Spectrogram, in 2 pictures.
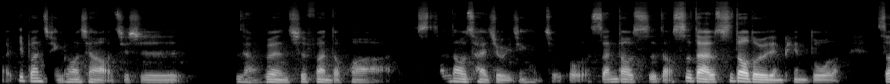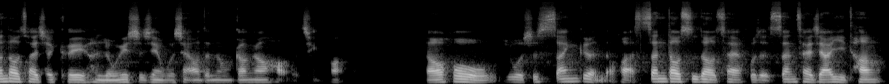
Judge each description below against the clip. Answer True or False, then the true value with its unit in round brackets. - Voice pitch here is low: True (115 Hz)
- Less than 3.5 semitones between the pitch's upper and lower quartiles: True (2.8 semitones)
